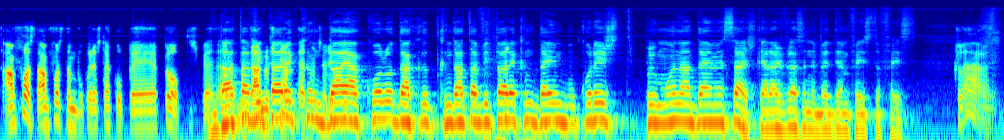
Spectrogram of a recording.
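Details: Adult man speaking Romanian; Ordinary conversational speech.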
